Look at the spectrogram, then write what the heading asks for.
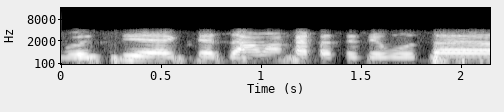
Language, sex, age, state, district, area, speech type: Bengali, female, 30-45, West Bengal, Birbhum, urban, conversation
